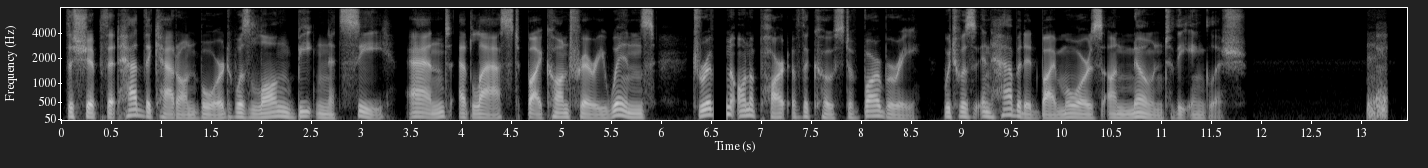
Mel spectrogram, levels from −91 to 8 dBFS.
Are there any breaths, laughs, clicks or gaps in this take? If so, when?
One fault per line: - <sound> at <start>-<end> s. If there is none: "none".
- dropout at 6.5-6.7 s
- laugh at 13.1-13.3 s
